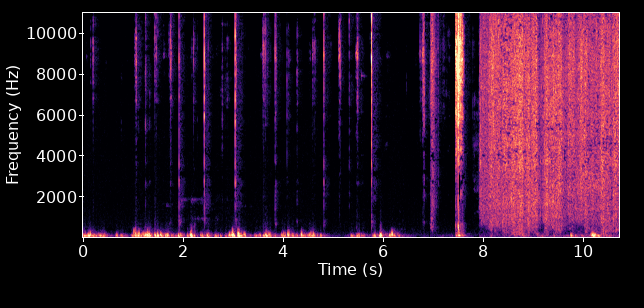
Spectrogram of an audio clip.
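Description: Low irregular rumbles with faint scattered clicks, then one sharp click about seven and a half seconds in. After it comes a steady crinkly rustle: the black plastic bag wrapped around an air-layered branch, handled as it is tied shut with string.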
